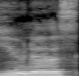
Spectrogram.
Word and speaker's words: Eunice: sitting in my room so my name is Unice literally pronounce and then well I just pronounced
